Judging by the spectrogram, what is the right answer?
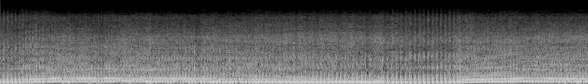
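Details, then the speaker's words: Volkswagen Beetle flat-four under a Model T kit-car body, sitting about 30 years, running without a proper carburetor, started with help: loud drone whose pitch sags and surges unevenly, hunting, won't idle steadily. "it's not gonna idle right till we get a carbureted on it but we will be at least able to hear it run"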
